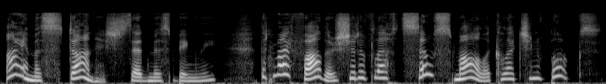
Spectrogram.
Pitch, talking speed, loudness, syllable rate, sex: 255 Hz, 180 wpm, -20 LUFS, 4.8 syllables/s, female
